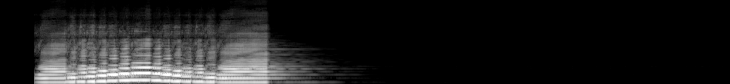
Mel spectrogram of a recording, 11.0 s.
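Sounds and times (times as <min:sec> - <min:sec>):
bass clarinet: 0:00.6 - 0:04.5.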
